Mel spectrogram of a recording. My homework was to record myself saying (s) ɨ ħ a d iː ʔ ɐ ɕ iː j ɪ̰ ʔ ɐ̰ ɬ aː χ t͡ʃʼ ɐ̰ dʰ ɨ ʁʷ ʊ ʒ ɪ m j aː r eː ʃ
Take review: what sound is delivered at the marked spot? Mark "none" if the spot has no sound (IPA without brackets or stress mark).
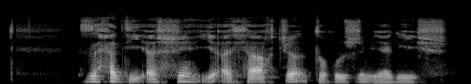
z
